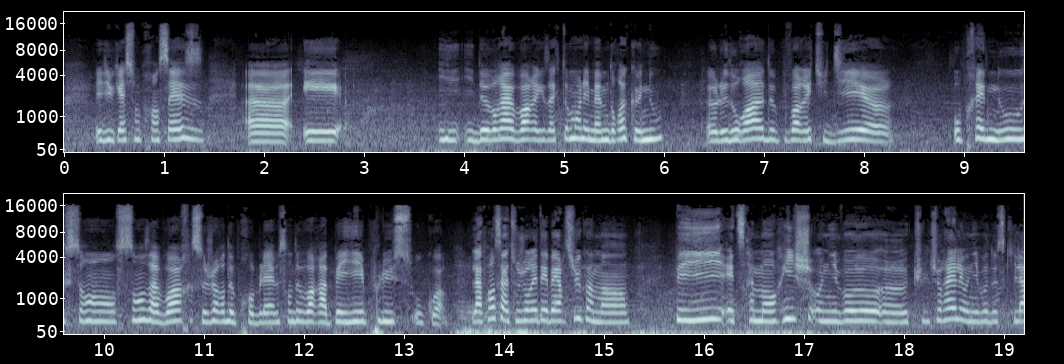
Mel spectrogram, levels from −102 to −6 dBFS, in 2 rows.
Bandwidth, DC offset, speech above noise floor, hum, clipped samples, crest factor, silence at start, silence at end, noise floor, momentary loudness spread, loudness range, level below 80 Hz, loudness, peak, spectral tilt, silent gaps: 16.5 kHz; under 0.1%; 24 dB; none; under 0.1%; 18 dB; 0 s; 0 s; -49 dBFS; 10 LU; 2 LU; -44 dBFS; -26 LUFS; -8 dBFS; -3.5 dB/octave; none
